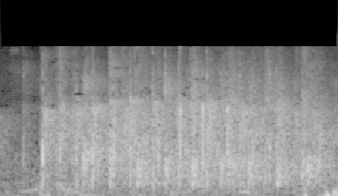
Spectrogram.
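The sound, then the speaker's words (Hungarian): An audience bursts into applause, many hands clapping in a dense, steady patter that starts abruptly and holds at an even, moderately loud level throughout, with no voices over it. “Már kicsit hiányoltam a tapsot.”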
